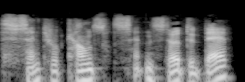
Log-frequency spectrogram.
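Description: A man's voice: mid-range voice, normal speed, darkish tone, slightly rough, dry recording, voice pushed up, close to an everyday voice. A man voicing a young swordsman who speaks in a tense, pressing way. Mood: urgent. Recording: dull lo-fi audio.

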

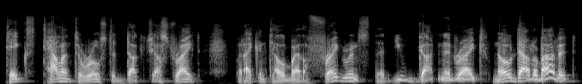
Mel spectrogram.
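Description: A man's voice: on the low side, huge pitch swings, normal speed, gravelly, breathy edge, dry recording, pitched above the performer's own voice, exaggerated voice. A man voicing a boastful, sly old wizard who talks in a folksy, grandiose way, as in an audiobook. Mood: jovial, grandiose. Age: older. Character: theatrical, boastful, sly old wizard posing as fortune-teller. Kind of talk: audiobook character acting.

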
